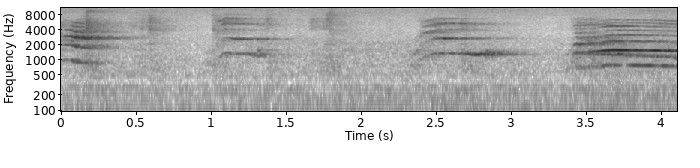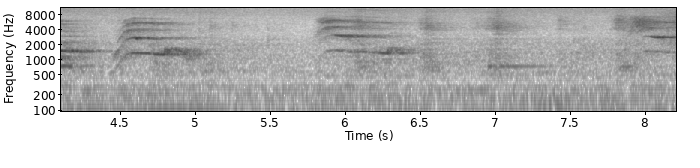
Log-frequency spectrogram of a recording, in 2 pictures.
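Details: Domestic cat mother calling to her meowing baby kittens: short rising-falling meows come about once a second, with one louder drawn-out meow near the middle over a quiet constant hum.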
